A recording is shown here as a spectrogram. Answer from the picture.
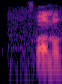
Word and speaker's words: Philando: He was right in the position where if Philando, is that how you pronounce it? Philando, I think right now. Philando, thank you.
